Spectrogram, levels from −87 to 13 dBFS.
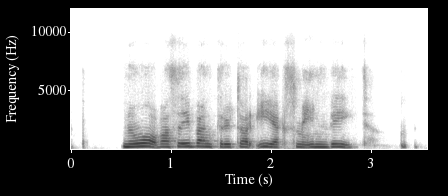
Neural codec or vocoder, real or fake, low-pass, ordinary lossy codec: codec, 16 kHz, 0.8 kbps, ZipCodec; fake; 7.2 kHz; Opus, 16 kbps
